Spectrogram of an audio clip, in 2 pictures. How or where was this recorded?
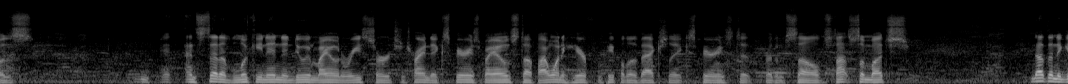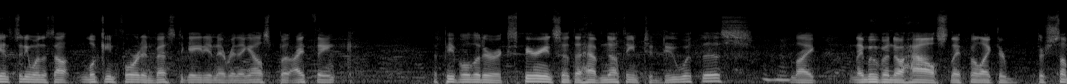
busy venue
